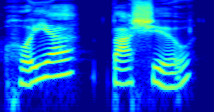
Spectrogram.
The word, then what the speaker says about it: Hoia Baciu: I looked up how to say it. Hoia Bashu Forest.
